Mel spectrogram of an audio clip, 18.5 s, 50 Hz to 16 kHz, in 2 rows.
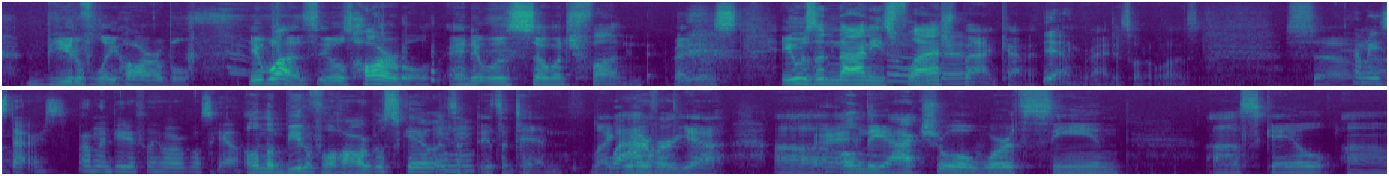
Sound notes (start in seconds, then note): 1.2 laughs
